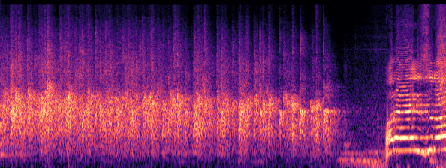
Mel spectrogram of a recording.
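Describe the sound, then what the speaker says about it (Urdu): Church congregation at an Urdu service in Sohar giving loud, sustained applause for the Lord, dense steady clapping filling the room for several seconds before fading, after which a voice begins speaking. "آئیے خداوند کے لیے زوردار تالی۔"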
